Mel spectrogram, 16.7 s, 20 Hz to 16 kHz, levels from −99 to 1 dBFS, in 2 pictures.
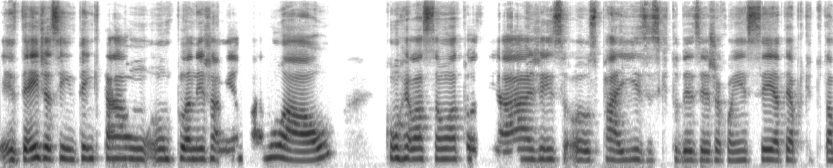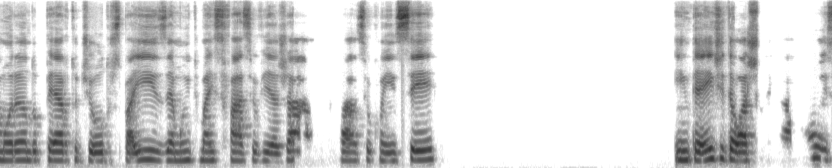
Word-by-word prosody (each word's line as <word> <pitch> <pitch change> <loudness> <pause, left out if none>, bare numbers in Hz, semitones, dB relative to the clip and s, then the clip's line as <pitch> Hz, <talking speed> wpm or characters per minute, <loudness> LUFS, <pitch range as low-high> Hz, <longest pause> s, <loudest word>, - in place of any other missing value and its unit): Entende, 225 +4 +4
assim 230 -2 +6
tem 235 +1 -1
que 235 - -8
estar 235 -1 0
um 225 -1 -3
um 220 0 -4
planejamento 220 -1 -1 0.2
anual, 235 - +1 0.5
com 240 -2 -1
relação 225 -1 +4
à 225 - -1
tuas 225 -1 -5
viagens, 220 +2 +1
o 205 - -6
os 195 0 +6
países 200 -2 -1
que - - -16
tu 215 - -13
deseja 200 0 -3
conhecer. 200 +2 +2
Até 200 0 -2
porque 200 0 -19
tu - - -19
tá 200 - -5
morando 195 0 -6
perto 195 +1 -4
de 190 +1 -7
outros 185 0 -4
países. 200 0 -4
É 195 - -2
muito 195 +1 -10
mais 195 0 -1
fácil 190 -1 -4
viajar, 180 +1 -5 0.4
fácil 190 0 -4
conhecer. 200 +3 +6 2.4
Entende? 200 +3 0
Tu 205 -4 +1
acha 185 0 +1
que - - -5
tá 170 - -12 0.2
bom, 250 - -5
205 Hz, 155 wpm, -24 LUFS, 195-225 Hz, 2.4 s, assim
